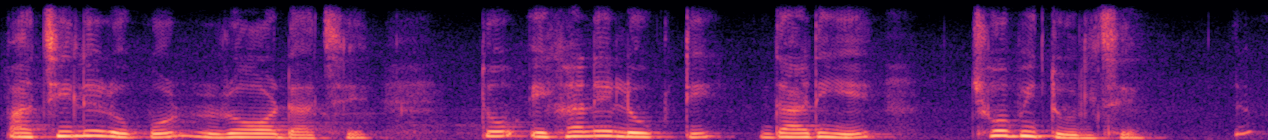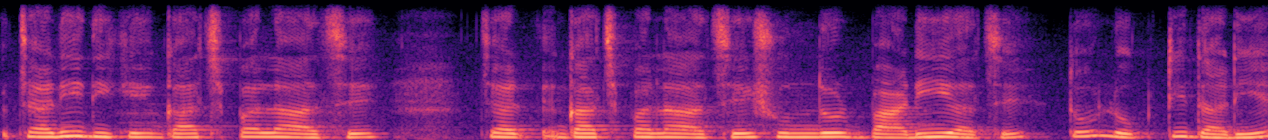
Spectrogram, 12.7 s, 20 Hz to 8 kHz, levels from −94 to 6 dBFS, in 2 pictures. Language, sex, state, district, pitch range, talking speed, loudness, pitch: Bengali, female, West Bengal, Jalpaiguri, 205-230 Hz, 115 wpm, -15 LUFS, 215 Hz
